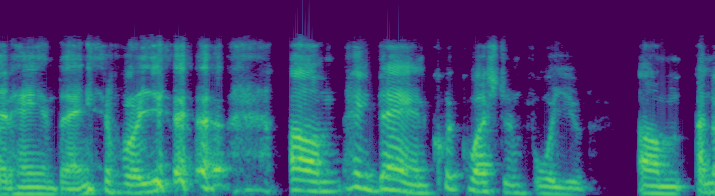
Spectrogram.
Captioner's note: laughter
